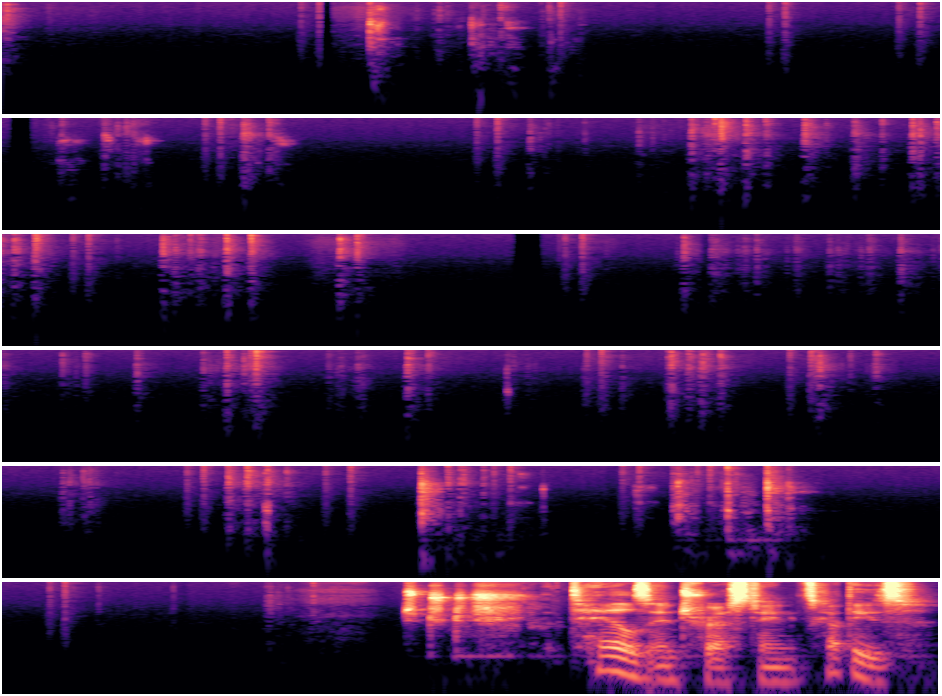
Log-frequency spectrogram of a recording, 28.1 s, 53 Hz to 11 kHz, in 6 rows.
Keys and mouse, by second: 2.1 s, 2.6-3.6 drag, 5.0 s, 5.6-7.2 drag, 5.7 g, 8.0 ctrl+a, 8.5 Tab, 8.7 a, 9.0 e, 10.0 ctrl+z, 10.3 e, 12.7 ctrl+z, 13.0 ctrl+z, 13.3 ctrl+z, 13.7 ctrl+z, 13.7-19.3 drag, 15.0 ctrl+a, 15.9 Tab, 17.2 e, 18.9 s, 19.7 g, 20.6 g, 22.4 s, 23.7-25.8 right drag, 25.8-27.4 shift+middle drag, 27.4-28.1 right drag.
